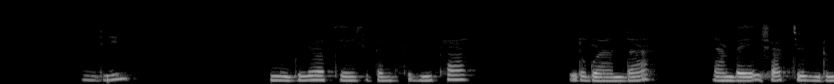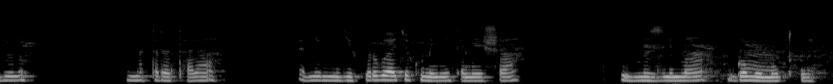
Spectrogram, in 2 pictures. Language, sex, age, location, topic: Kinyarwanda, female, 18-24, Kigali, health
